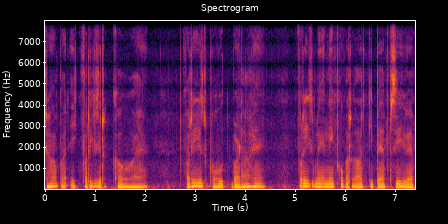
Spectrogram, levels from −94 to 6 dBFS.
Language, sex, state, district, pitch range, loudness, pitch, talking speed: Hindi, male, Uttar Pradesh, Hamirpur, 125-135 Hz, -15 LUFS, 130 Hz, 145 wpm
